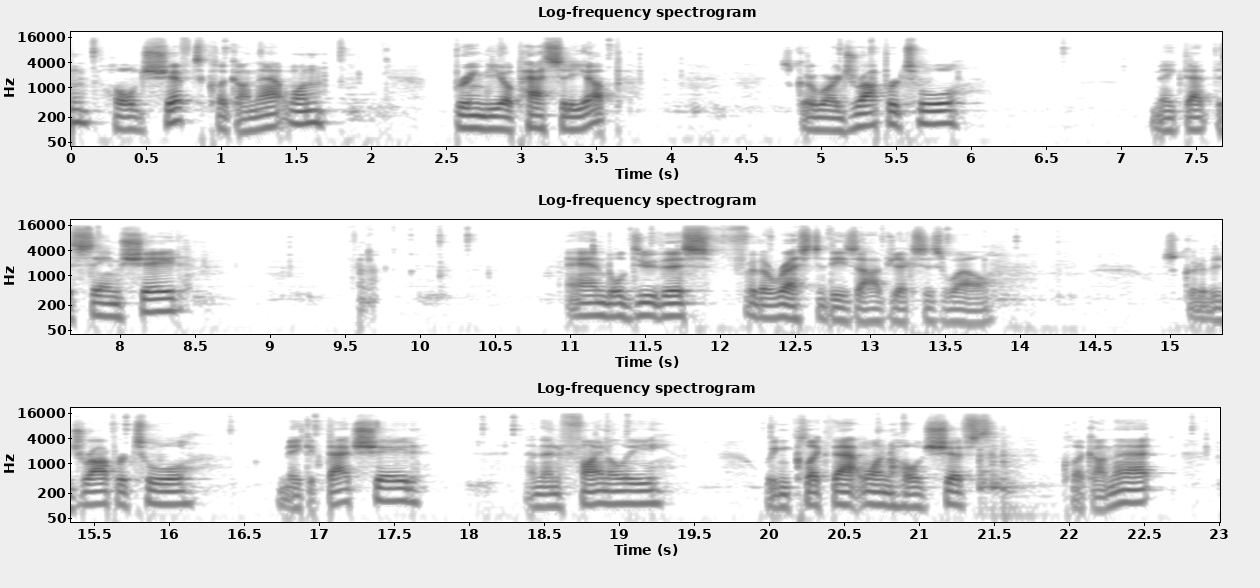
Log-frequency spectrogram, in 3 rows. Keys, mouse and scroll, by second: 1.0 shift+click, 3.0 click, 5.2 click, 6.8-8.1 drag, 10.2 click, 11.5 click, 12.2 shift+click, 13.2 click, 15.8 click, 16.5 click, 18.2 click, 19.0 click, 20.8 shift+click, 22.9 click.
